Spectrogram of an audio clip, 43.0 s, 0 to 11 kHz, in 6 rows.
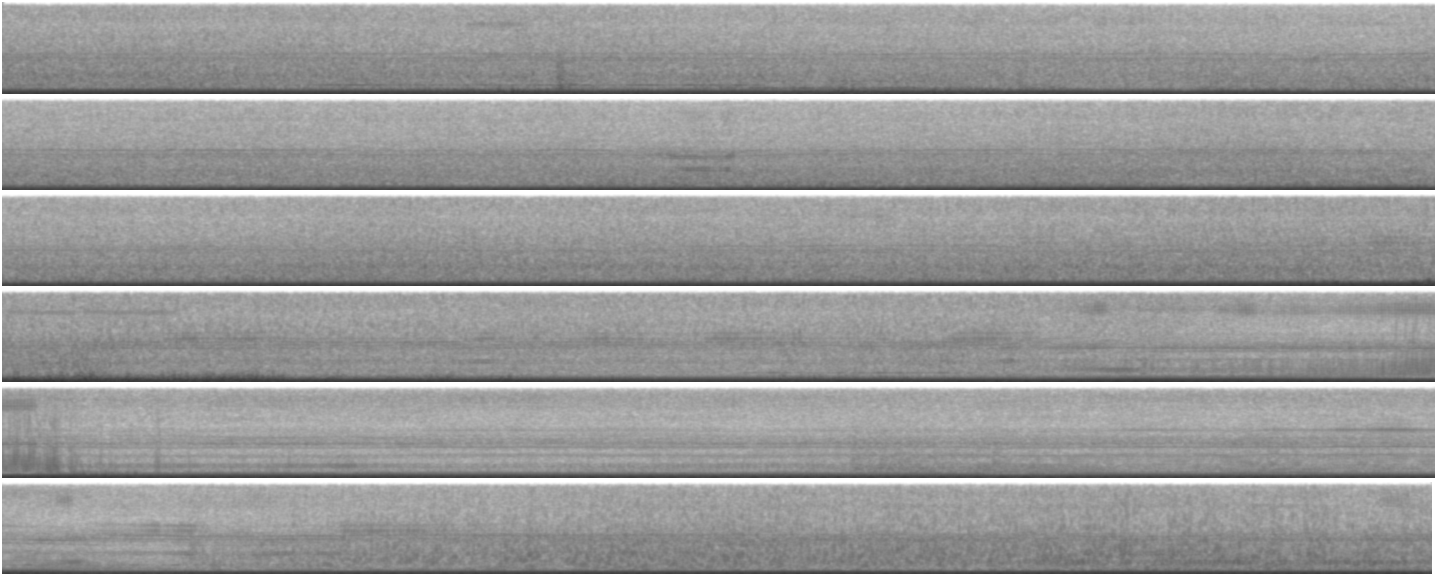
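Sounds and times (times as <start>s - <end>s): drone propellers humming: 0.0s - 42.9s.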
